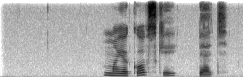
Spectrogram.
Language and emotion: Russian, neutral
